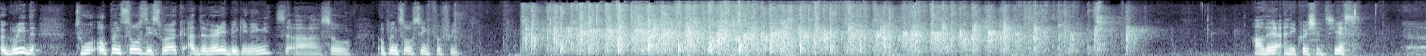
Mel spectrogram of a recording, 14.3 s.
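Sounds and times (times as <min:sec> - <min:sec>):
speech: 0:00.0 - 0:05.4, 0:12.6 - 0:13.7
audience applause: 0:05.0 - 0:11.6.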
